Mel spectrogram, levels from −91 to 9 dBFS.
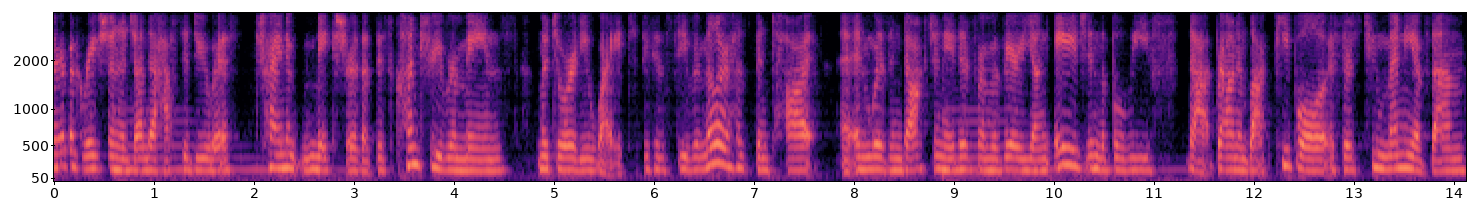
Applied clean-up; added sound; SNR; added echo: neural separator model SepFormer DNS4.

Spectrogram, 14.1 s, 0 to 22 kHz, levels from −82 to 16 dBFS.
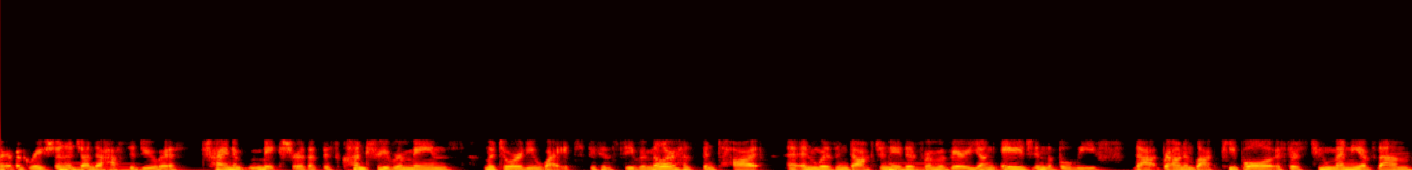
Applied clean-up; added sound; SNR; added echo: classical method WPE with log-MMSE.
